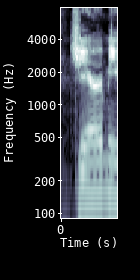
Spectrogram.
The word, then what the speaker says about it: Geremy: how to pronounce it it's Jeremy with a G oh yeah me yeah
